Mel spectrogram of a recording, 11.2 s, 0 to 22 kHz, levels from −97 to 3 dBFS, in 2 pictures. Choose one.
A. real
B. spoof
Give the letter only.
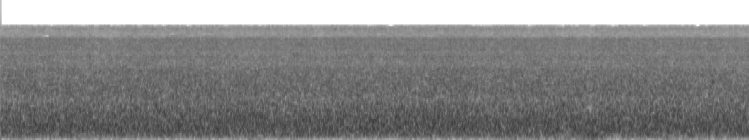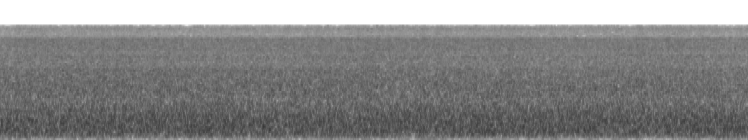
A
